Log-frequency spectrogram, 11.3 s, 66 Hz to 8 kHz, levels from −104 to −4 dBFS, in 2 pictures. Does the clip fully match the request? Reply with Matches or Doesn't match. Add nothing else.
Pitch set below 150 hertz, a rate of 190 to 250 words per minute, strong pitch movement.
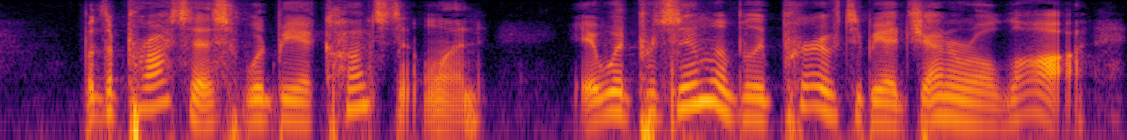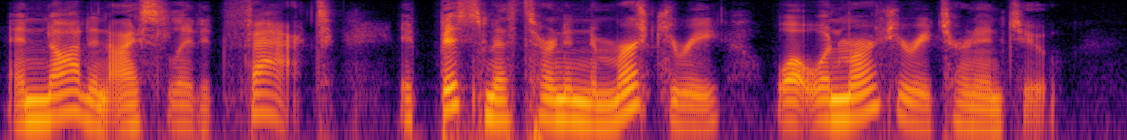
Doesn't match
